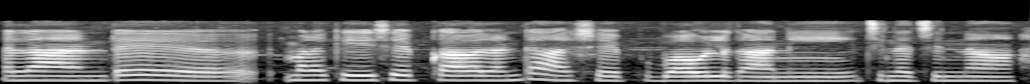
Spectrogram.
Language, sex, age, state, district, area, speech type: Telugu, female, 18-30, Telangana, Vikarabad, urban, spontaneous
